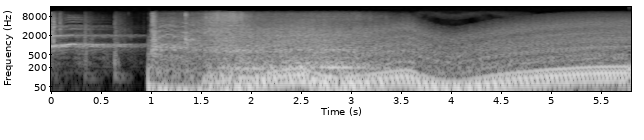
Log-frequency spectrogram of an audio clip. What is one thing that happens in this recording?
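A pickup truck engine drones and shifts in pitch as the truck drives.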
